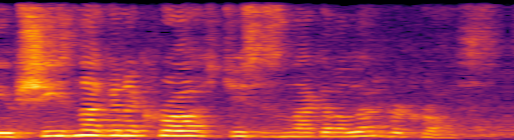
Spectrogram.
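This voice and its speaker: A woman's high voice amid noticeable background noise and audible room echo. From raised in the US from age 6, born in Nicaragua. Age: 30s. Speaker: undocumented immigrant. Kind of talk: personal testimony interview.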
